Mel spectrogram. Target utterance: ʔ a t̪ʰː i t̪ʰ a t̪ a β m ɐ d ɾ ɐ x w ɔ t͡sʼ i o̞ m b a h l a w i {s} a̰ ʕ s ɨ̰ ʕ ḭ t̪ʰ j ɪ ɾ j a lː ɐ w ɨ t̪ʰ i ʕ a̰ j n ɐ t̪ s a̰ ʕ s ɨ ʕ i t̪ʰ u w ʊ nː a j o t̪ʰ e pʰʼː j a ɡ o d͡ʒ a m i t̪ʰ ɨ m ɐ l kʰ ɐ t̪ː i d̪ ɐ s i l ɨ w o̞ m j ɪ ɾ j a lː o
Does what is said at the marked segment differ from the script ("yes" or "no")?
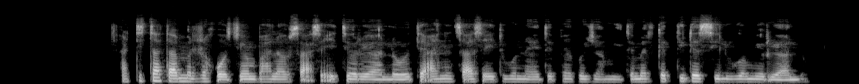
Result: no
